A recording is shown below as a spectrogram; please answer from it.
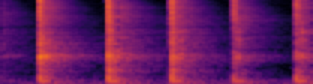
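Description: A hammer pounds chicken breast fillets flat in five sharp, evenly spaced whacks, close and loud.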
